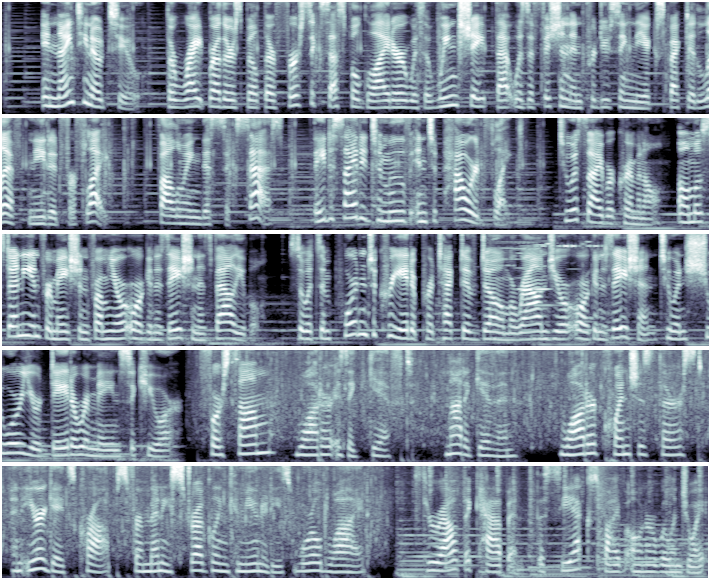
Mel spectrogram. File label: Narration Relatable Connected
